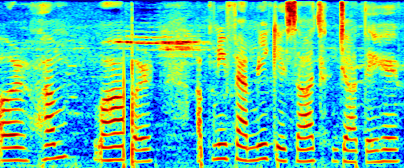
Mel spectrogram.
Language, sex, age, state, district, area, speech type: Urdu, female, 18-30, Uttar Pradesh, Gautam Buddha Nagar, rural, spontaneous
